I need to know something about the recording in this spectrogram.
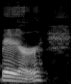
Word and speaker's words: Bexar: But so the Bexar County, apparently you pronounce that Bear.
